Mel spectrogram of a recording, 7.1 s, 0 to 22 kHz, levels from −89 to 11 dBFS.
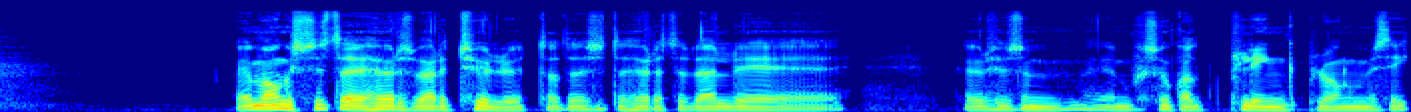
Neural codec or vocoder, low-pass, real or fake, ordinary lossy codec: none; 14.4 kHz; real; none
